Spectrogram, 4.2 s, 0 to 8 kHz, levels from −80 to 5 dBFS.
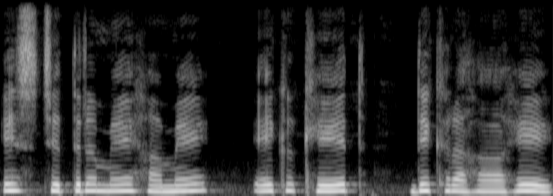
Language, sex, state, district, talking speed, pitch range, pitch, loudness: Hindi, female, Madhya Pradesh, Bhopal, 130 wpm, 235-255 Hz, 245 Hz, -15 LUFS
